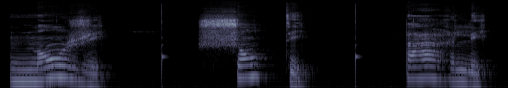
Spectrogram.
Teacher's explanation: the final R of the infinitive of verbs ending in ER is not pronounced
